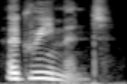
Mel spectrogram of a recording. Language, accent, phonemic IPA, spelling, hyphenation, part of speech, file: English, US, /əˈɡɹiːmənt/, agreement, a‧gree‧ment, noun, En-us-agreement.ogg
- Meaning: 1. An understanding between entities to follow a specific course of conduct 2. A state whereby several parties share a view or opinion; the state of not contradicting one another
